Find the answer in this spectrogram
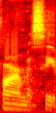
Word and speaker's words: Farmasi: Anyway, so it is pronounced Farmasi, or I'm just gonna go with what that rep said.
